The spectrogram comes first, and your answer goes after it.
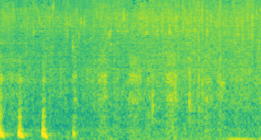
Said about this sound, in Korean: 하, 비 오는데 지금 누가 찌개를 끓이네요. 그죠? 보글보글보글 지글지글, 네.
